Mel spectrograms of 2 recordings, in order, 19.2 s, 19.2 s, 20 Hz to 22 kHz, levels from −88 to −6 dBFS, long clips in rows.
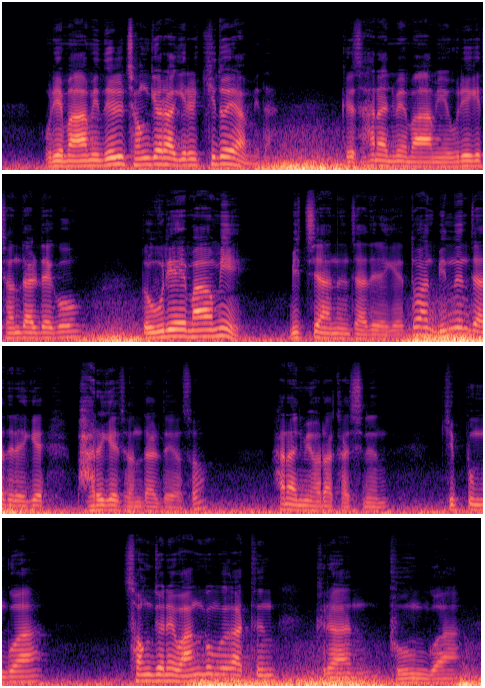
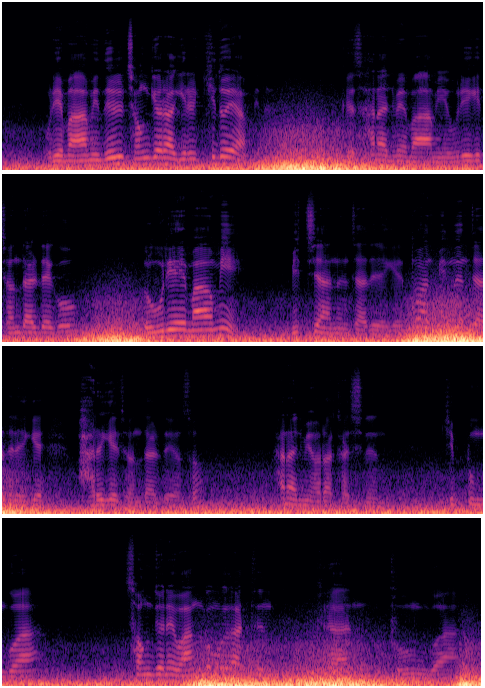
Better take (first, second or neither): first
